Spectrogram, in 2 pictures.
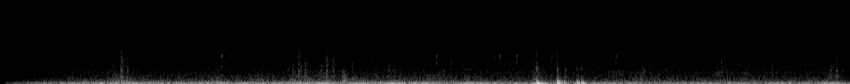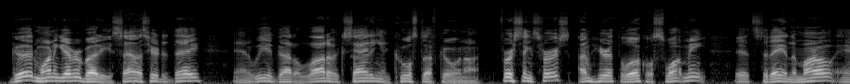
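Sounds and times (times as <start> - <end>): truck rumbling from inside cab: 0.2 - 8.7
quick thumps: 0.8 - 8.6.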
